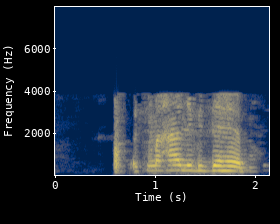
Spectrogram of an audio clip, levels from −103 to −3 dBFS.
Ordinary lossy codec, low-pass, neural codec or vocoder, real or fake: AAC, 16 kbps; 7.2 kHz; none; real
